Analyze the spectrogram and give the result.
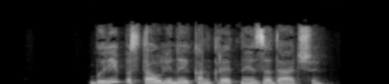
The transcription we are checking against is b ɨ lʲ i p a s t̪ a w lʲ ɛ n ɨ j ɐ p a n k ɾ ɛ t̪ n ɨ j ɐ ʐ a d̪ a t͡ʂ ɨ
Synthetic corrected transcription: b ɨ lʲ i p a s t̪ a w lʲ ɛ n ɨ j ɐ k a n k ɾ ɛ t̪ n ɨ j ɐ z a d̪ a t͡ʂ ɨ

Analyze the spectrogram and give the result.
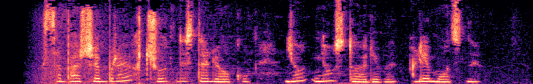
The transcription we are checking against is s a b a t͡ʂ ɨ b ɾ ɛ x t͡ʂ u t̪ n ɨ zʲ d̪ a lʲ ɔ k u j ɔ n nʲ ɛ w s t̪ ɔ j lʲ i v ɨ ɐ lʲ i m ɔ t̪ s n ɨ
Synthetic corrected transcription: s a b a t͡ʂ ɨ b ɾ ɛ x t͡ʂ u t̪ n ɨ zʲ d̪ a lʲ ɔ k u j ɔ n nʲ ɛ w s t̪ ɔ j lʲ i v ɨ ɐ lʲ ɛ m ɔ t̪ s n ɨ

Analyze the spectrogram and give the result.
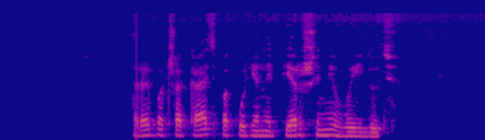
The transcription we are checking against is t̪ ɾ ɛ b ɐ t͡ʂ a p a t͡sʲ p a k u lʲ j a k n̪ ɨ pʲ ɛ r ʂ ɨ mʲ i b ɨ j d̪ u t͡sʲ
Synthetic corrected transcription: t̪ ɾ ɛ b ɐ t͡ʂ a k a t͡sʲ p a k u lʲ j a n̪ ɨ pʲ ɛ r ʂ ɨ mʲ i v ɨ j d̪ u t͡sʲ

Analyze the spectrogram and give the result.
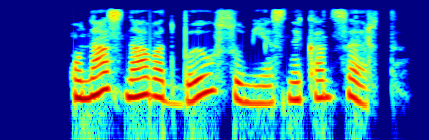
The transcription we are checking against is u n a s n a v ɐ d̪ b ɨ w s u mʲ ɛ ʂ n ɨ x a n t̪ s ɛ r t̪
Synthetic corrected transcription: u n a s n a v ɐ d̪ b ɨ w s u mʲ ɛ s n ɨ k a n t̪ s ɛ r t̪

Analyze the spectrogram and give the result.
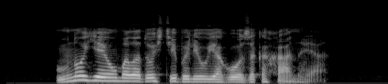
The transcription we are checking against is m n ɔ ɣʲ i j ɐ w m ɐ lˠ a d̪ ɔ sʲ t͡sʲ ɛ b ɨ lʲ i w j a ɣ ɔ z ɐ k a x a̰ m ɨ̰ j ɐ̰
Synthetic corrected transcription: m n ɔ ɣʲ i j ɐ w m ɐ lˠ a d̪ ɔ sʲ t͡sʲ i b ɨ lʲ i w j a ɣ ɔ z ɐ k a x a̰ n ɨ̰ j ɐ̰

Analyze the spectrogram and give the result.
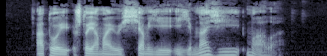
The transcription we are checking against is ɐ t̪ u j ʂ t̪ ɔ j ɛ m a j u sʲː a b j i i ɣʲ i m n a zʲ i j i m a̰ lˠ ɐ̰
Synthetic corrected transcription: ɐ t̪ ɔ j ʂ t̪ ɔ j a m a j u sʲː a m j i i ɣʲ i m n a zʲ i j i m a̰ lˠ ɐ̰

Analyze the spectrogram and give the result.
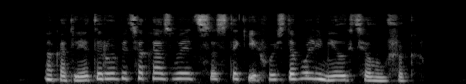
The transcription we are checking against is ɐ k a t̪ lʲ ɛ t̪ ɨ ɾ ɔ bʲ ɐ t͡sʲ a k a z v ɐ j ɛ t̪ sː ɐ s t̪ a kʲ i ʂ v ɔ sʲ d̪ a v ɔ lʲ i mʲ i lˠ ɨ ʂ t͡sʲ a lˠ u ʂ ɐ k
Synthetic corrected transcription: ɐ k a t̪ lʲ ɛ t̪ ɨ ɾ ɔ bʲ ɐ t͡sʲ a k a z v ɐ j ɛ t̪ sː ɐ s t̪ a kʲ i x v ɔ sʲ d̪ a v ɔ lʲ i mʲ i lˠ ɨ x t͡sʲ a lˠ u ʂ ɐ k

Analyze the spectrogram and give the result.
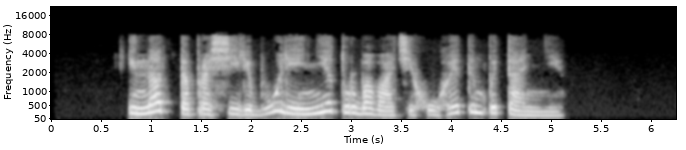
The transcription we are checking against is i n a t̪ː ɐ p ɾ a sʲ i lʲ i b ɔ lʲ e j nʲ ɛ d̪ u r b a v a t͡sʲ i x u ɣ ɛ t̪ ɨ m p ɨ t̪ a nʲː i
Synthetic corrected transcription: i n a t̪ː ɐ p ɾ a sʲ i lʲ i b ɔ lʲ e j nʲ ɛ t̪ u r b a v a t͡sʲ i x u ɣ ɛ t̪ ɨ m p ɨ t̪ a nʲː i

